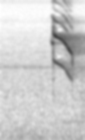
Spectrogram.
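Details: Young pale-billed flowerpecker chick giving one thin, high, whistled call that sweeps sharply downward and lasts about a quarter second, with quiet surroundings before it.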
